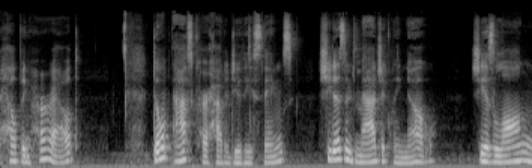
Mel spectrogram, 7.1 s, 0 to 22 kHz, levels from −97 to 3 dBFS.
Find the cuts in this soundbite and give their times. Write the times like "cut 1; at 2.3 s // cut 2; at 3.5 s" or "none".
cut 1; at 4.7 s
